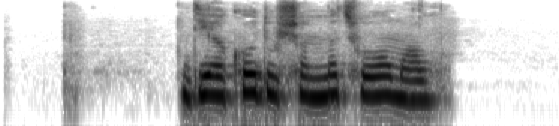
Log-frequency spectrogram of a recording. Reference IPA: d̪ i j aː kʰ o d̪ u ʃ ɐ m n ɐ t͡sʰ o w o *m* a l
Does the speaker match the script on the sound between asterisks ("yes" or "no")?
yes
